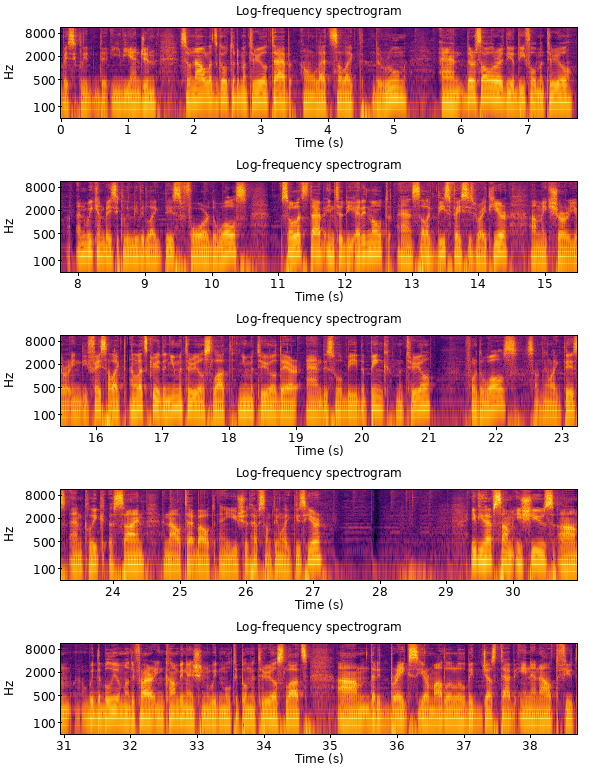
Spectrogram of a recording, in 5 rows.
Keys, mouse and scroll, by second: 2.5 click, 3.6 click, 7.8 click, 10.8 ctrl+s, 11.7 Tab, 12.7 click, 13.4 shift+click, 16.4 ctrl+z, 16.8 click, 17.9 click, 19.5 click, 23.2 click, 24.8 Tab, 25.5 ctrl+s, 34.0 Tab, 34.4 Tab, 37.4 Tab, 37.9 ctrl+s.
